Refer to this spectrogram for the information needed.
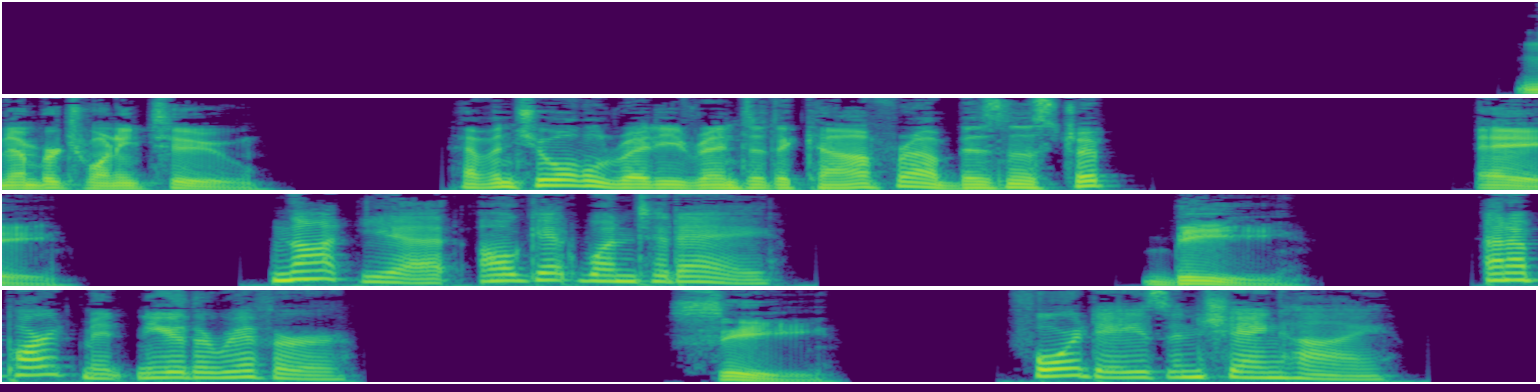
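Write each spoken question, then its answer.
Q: Haven't you already rented a car for our business trip?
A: A: Not yet. I'll get one today.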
